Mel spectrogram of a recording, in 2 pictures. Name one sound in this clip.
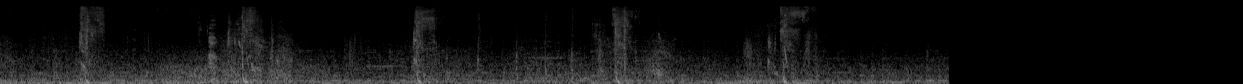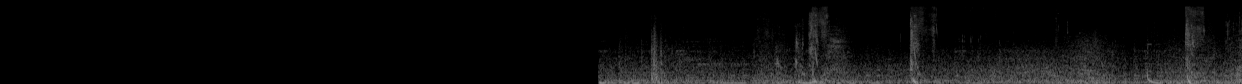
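Webs shoot out with sharp snapping sounds.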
